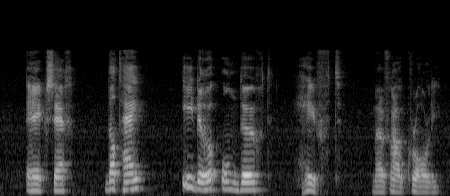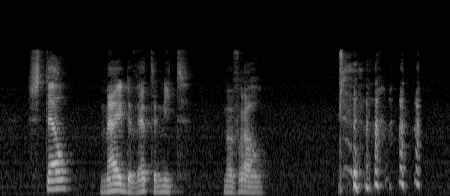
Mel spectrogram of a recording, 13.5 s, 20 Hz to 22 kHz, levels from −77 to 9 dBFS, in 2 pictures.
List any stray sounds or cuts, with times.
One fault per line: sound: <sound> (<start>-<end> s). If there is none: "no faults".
sound: laugh (11.8-13.1 s)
